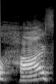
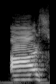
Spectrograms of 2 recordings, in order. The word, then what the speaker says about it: hours: अच्छा, ये जो वर्ड है HOURS, इसको हार्स नहीं पढ़ना है, इसका प्रोनाउंसिएशन जो है वो आर है। अगर 1 घंटे की बात हो तो 1 hour या फिर एन आवर, और जब 1 घंटे से ज्यादा हो जाए तो आर्स पढ़ना है, राइट, आर्स।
